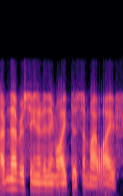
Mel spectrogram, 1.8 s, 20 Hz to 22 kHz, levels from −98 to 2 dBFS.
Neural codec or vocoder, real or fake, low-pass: vocoder, 44.1 kHz, 128 mel bands every 512 samples, BigVGAN v2; fake; 7.2 kHz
